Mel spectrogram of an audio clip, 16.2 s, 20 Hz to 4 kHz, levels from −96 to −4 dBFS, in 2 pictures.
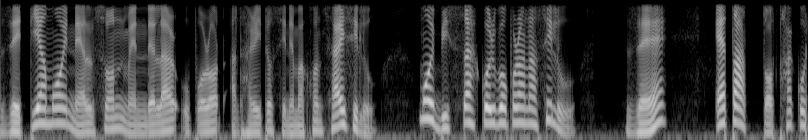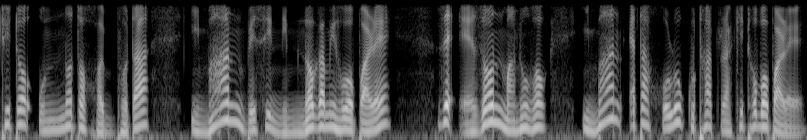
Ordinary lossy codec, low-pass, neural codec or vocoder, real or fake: none; 3.6 kHz; none; real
